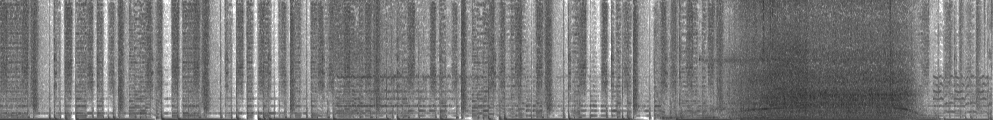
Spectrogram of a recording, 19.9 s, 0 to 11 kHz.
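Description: A Kobalt 40V MAX self-propelled battery-electric lawn mower runs nearby with a steady electric motor whine and blade hum. Brief dips interrupt it, then a louder, rougher stretch of cutting noise follows near the end.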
